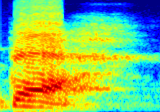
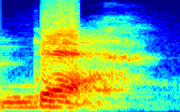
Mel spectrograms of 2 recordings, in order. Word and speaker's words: père: It's pronounced as hair, A-I-R, hair in English. It's pronounced as hair in English. So, e.g., le père, the father, the father, le père, the father.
